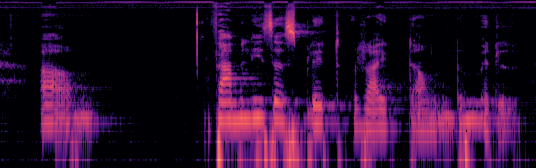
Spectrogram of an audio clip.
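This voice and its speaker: Her dark, mellow tone carries vocal fry as the woman talks at a moderate pace with ordinary pitch variation. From India, Delhi. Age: 60s. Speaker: writer and speaker. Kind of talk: conference talk.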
